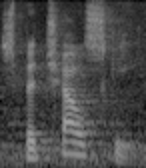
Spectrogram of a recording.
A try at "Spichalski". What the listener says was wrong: Yeah. C silent. Actually.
